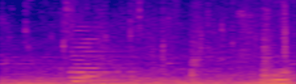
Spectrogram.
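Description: Tap water running over hands and splashing into a clay pot basin as they are washed at a tap on a terracotta water pot.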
